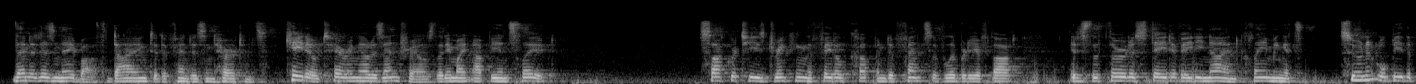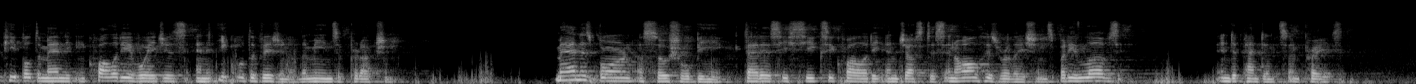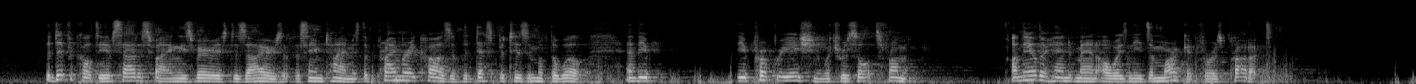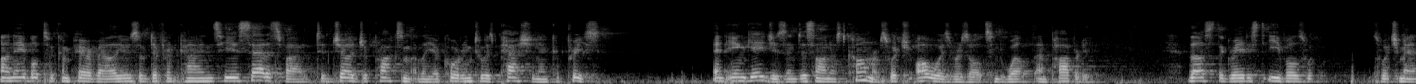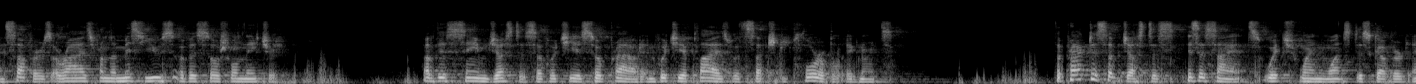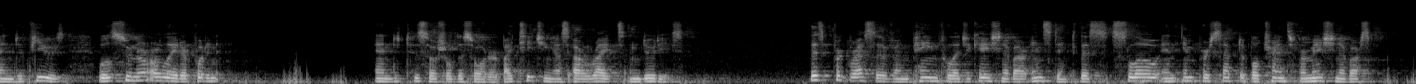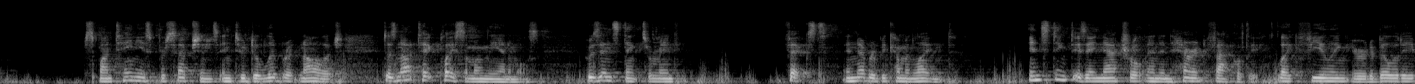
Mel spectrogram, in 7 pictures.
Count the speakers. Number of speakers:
1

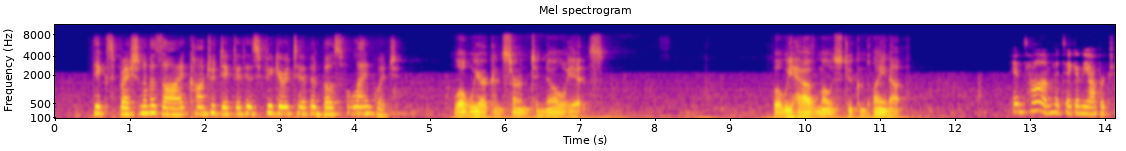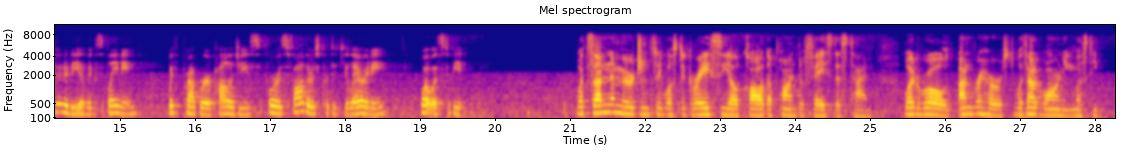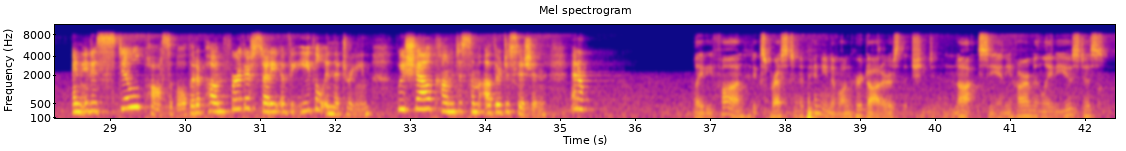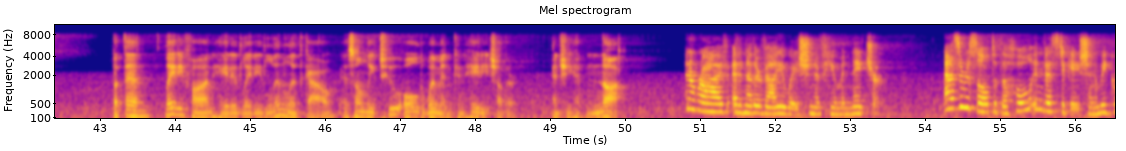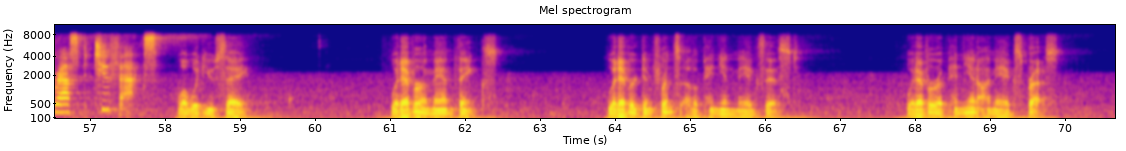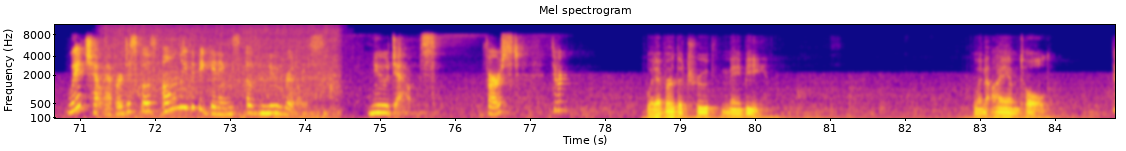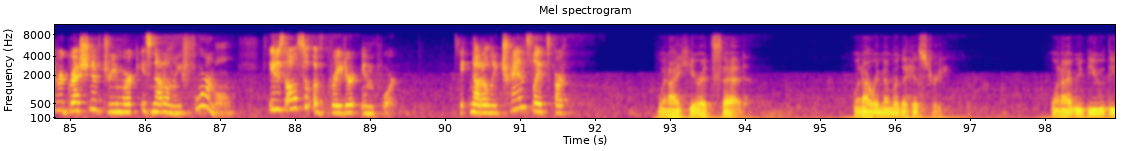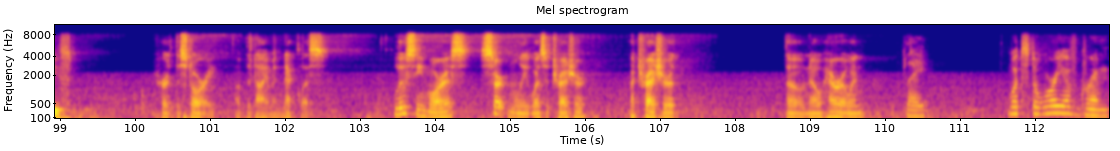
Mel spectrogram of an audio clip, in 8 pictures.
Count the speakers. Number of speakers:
6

